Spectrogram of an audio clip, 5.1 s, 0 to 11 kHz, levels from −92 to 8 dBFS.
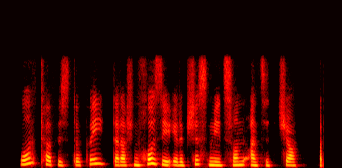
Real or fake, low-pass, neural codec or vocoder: fake; 7.2 kHz; codec, 16 kHz, 0.5 kbps, FunCodec, trained on Chinese and English, 25 frames a second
